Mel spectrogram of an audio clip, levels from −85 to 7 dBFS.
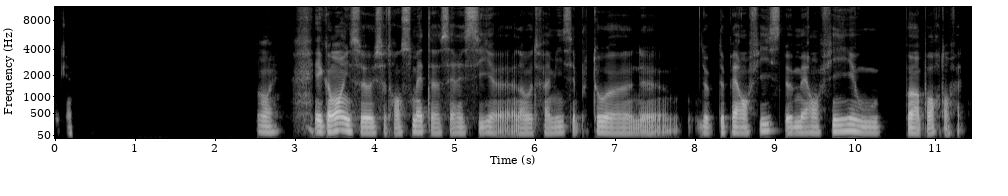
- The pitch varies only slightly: Yes, narrow, 2.2 semitones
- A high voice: No, low, 100 Hz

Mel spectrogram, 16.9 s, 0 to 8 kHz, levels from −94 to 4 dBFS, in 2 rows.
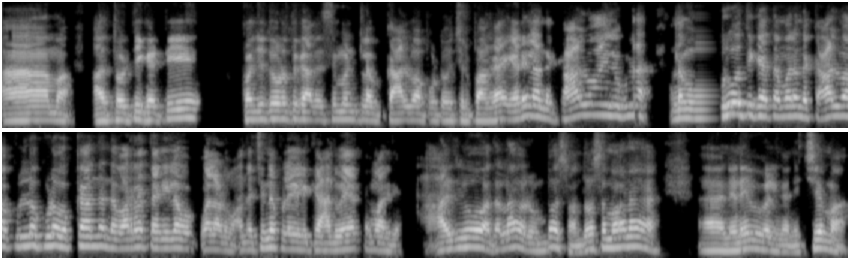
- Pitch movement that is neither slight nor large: No, wide, 5.8 semitones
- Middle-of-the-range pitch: Yes, medium, 150 Hz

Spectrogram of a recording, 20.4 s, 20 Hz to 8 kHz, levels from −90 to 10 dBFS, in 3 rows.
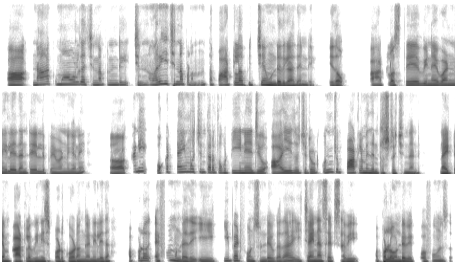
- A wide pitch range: Yes, wide, 7.7 semitones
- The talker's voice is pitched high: No, medium, 155 Hz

